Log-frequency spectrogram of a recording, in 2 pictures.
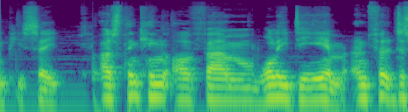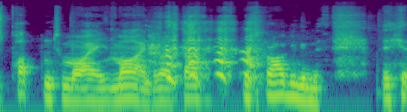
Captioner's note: laughs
